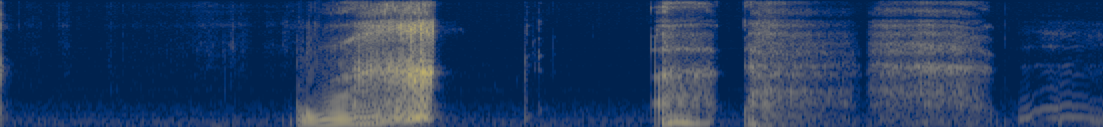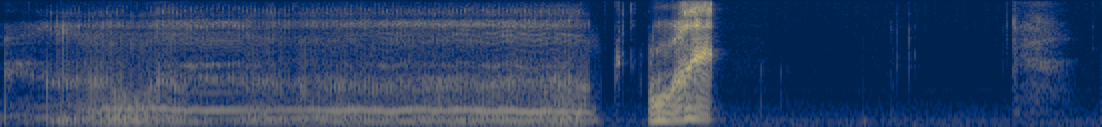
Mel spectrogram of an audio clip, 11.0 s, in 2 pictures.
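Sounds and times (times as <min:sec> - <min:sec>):
speech: 0:01.5 - 0:02.1
person imitating a wheeze as a sound effect: 0:01.5 - 0:02.2, 0:05.0 - 0:09.2.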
